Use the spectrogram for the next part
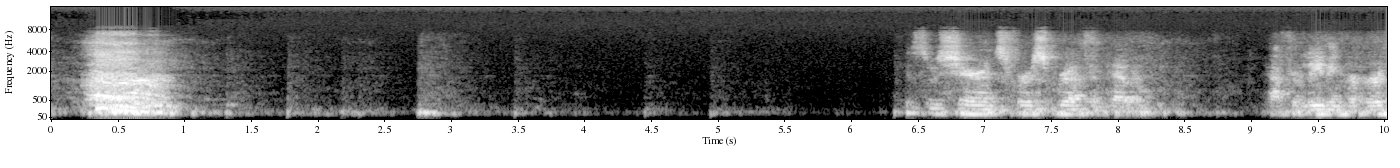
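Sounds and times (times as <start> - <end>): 
audience gasping in unison: 0.2 - 0.9
speech: 6.5 - 8.4, 9.2 - 10.0.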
